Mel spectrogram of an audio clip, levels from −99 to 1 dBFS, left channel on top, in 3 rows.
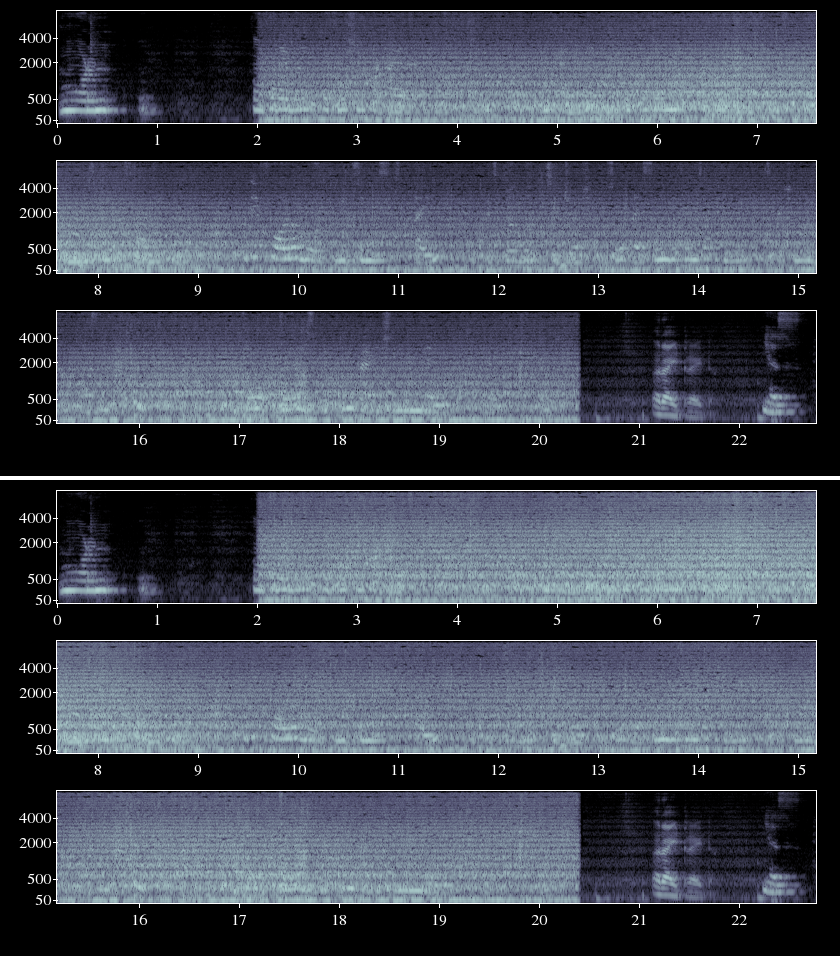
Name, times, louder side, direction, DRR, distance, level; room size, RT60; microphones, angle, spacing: voice 1, 0.0-1.0 1.9-11.5 11.9-16.4 17.1-19.7 20.0-20.2 22.2-22.6, left 1 dB, 30° left, 2.9 m, -35 dB
sound 1, 2.0-20.4, right 4 dB, 65° right, 3.6 m, -28 dB
voice 2, 19.8-20.2 20.6-22.3, right 1 dB, 10° right, 4.5 m, -42 dB
head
